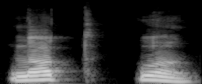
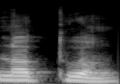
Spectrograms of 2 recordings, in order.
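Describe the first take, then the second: First: "নথ উয়ং" in two parts, not, pause, uong; split syllables. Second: "নথ উয়ং" joined as not-tuong; said together. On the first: Teacher takes the word apart, separated syllables. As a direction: break "নথ উয়ং" apart after the t. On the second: Teacher puts the parts together, linked pronunciation. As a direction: link the t of "নথ উয়ং" into "uong". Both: Shown as a demonstration. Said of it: "একসাথে উচ্চারণ করলে".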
